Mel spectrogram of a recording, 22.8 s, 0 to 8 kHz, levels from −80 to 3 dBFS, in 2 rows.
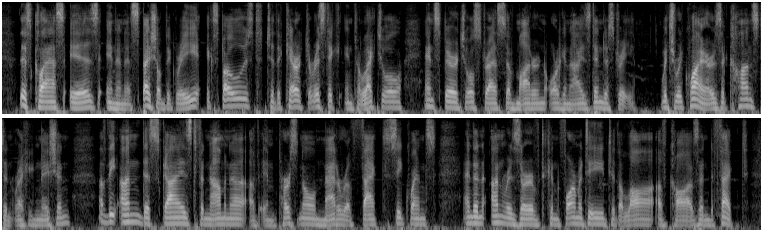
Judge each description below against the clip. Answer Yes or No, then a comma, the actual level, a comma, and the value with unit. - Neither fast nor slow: No, slow, 120 wpm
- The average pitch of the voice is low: Yes, low, 105 Hz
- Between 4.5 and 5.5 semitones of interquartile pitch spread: No, average, 3.7 semitones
